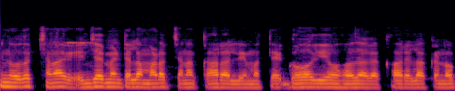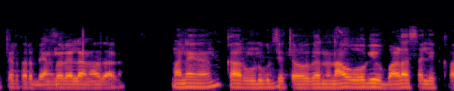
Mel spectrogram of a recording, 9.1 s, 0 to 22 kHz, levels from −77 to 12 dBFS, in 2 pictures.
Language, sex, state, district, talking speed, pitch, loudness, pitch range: Kannada, male, Karnataka, Bellary, 190 wpm, 120 Hz, -19 LUFS, 115-130 Hz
